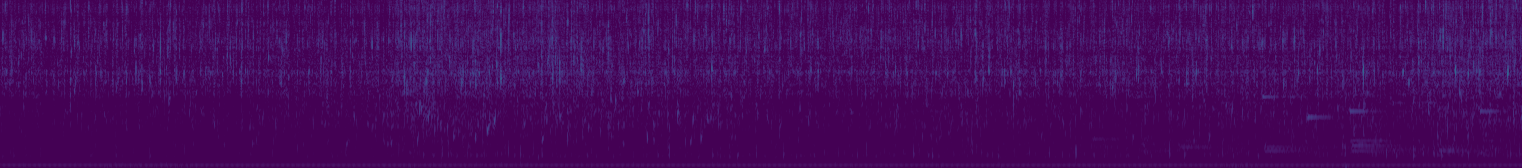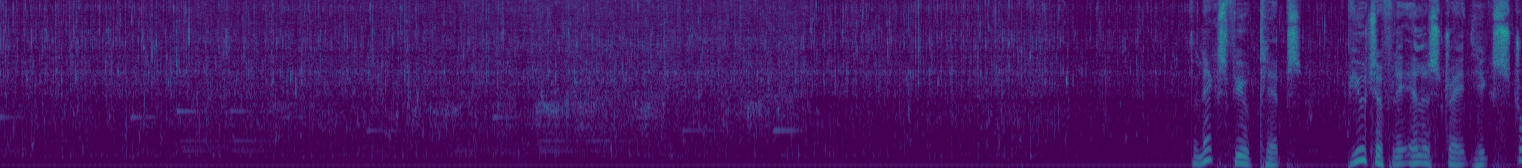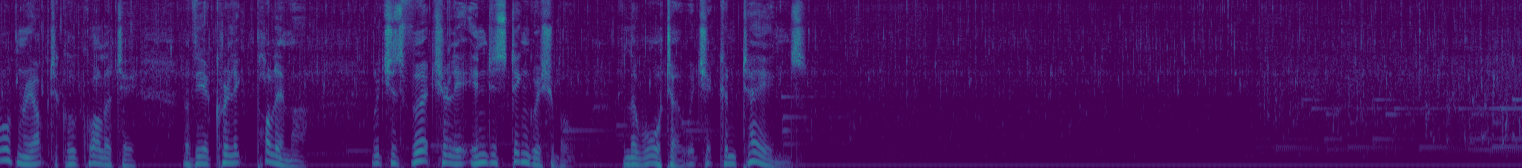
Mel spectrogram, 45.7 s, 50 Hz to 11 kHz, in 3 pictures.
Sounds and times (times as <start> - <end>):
Water: 0.0 - 45.6.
